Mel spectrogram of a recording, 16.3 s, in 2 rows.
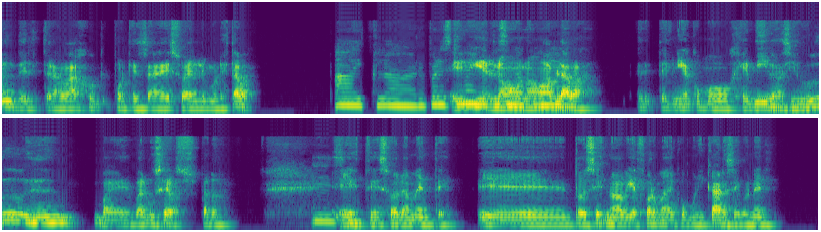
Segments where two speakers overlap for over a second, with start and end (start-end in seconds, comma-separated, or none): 4.5-5.8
